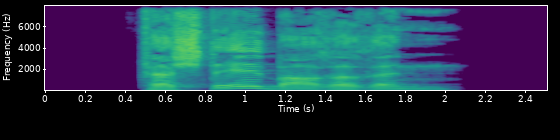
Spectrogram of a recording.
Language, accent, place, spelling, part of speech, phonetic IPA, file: German, Germany, Berlin, verstellbareren, adjective, [fɛɐ̯ˈʃtɛlbaːʁəʁən], De-verstellbareren.ogg
- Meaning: inflection of verstellbar: 1. strong genitive masculine/neuter singular comparative degree 2. weak/mixed genitive/dative all-gender singular comparative degree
